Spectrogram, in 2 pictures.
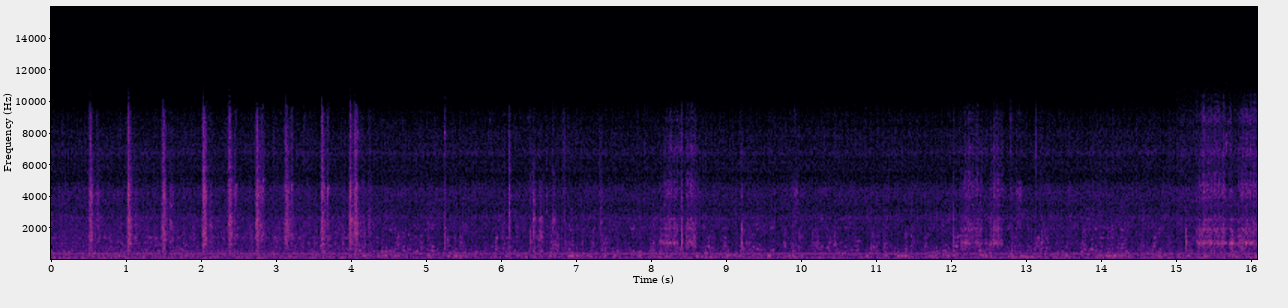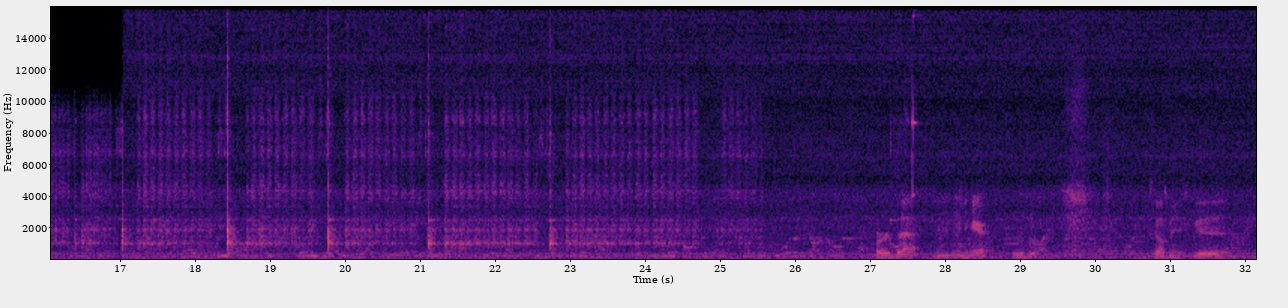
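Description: A valve being hand-lapped into its seat in a 16-valve aluminium cylinder head: lapping compound grinds between the valve face and the seat as the lapping stick is spun back and forth, giving a gritty rasping rub in bursts. A run of regular clicks comes in the first few seconds. The lapping marks where the seat meets the valve face.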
